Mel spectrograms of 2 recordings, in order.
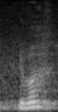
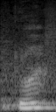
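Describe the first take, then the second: The two takes are said the same way.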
